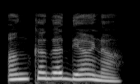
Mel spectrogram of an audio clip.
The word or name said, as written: ಅಂಕಗದ್ಯಾಣ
